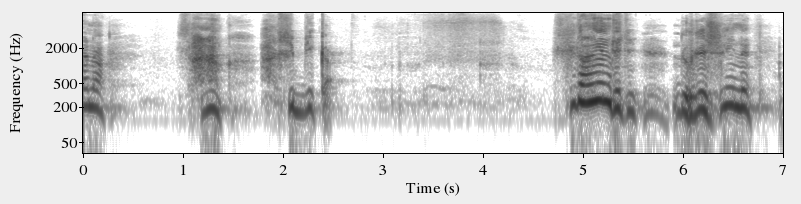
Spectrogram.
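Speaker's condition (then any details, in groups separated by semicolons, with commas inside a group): Cerebral palsy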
